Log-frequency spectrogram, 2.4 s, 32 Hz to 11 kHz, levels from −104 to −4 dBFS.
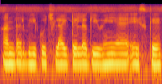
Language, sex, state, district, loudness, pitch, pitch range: Hindi, male, Himachal Pradesh, Shimla, -17 LUFS, 135 Hz, 130-135 Hz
